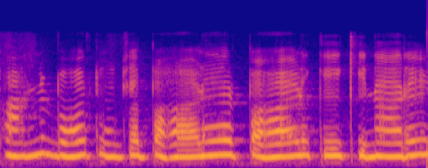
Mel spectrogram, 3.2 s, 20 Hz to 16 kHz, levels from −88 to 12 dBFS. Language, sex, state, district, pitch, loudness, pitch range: Hindi, female, Himachal Pradesh, Shimla, 295 Hz, -13 LUFS, 285-305 Hz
